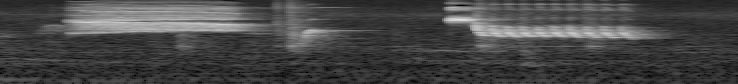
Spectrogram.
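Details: Energetic Asian pied starling song meant to prompt other birds to sing: a long harsh buzzy note, a short upward flick, then a rapid pulsed, rattling harmonic phrase.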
